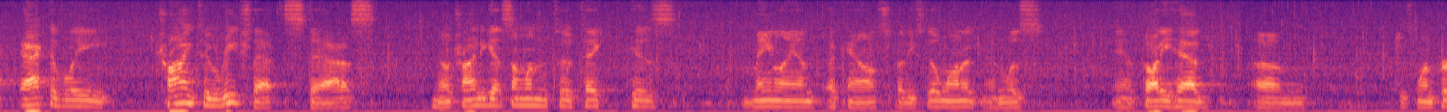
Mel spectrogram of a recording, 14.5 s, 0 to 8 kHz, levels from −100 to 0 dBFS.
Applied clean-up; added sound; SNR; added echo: none; Frying (food); 16 dB; reverberation time 0.2 s.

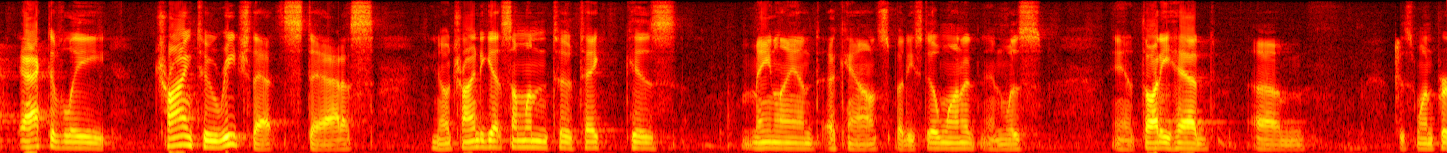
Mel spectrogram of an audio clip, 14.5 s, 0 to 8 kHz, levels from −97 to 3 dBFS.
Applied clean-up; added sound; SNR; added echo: none; none; none; none.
